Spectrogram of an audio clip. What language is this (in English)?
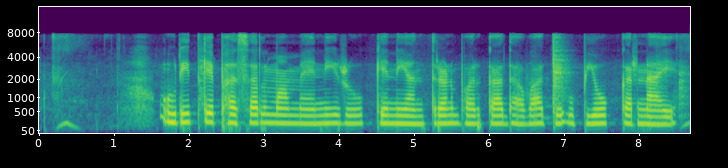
Chhattisgarhi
